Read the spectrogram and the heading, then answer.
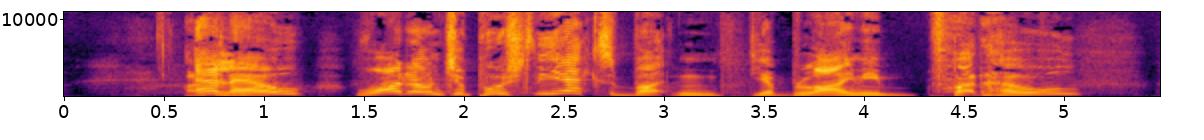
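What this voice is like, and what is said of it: Put-on Cockney accent. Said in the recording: “a Cockney accent? ... Not as charming as that”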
